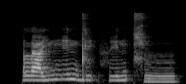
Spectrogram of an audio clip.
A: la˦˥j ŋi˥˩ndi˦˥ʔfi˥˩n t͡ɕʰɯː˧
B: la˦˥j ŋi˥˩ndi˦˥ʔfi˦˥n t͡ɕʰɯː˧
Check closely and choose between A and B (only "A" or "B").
B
